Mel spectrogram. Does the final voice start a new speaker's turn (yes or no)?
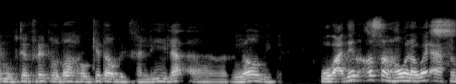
yes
